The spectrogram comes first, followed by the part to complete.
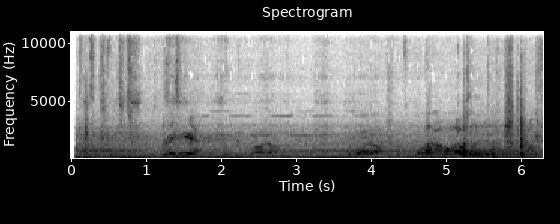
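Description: Steady low rumble of a sportfishing boat's motor running, with excited whoops and shouts such as "Yeah!" from the crew.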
